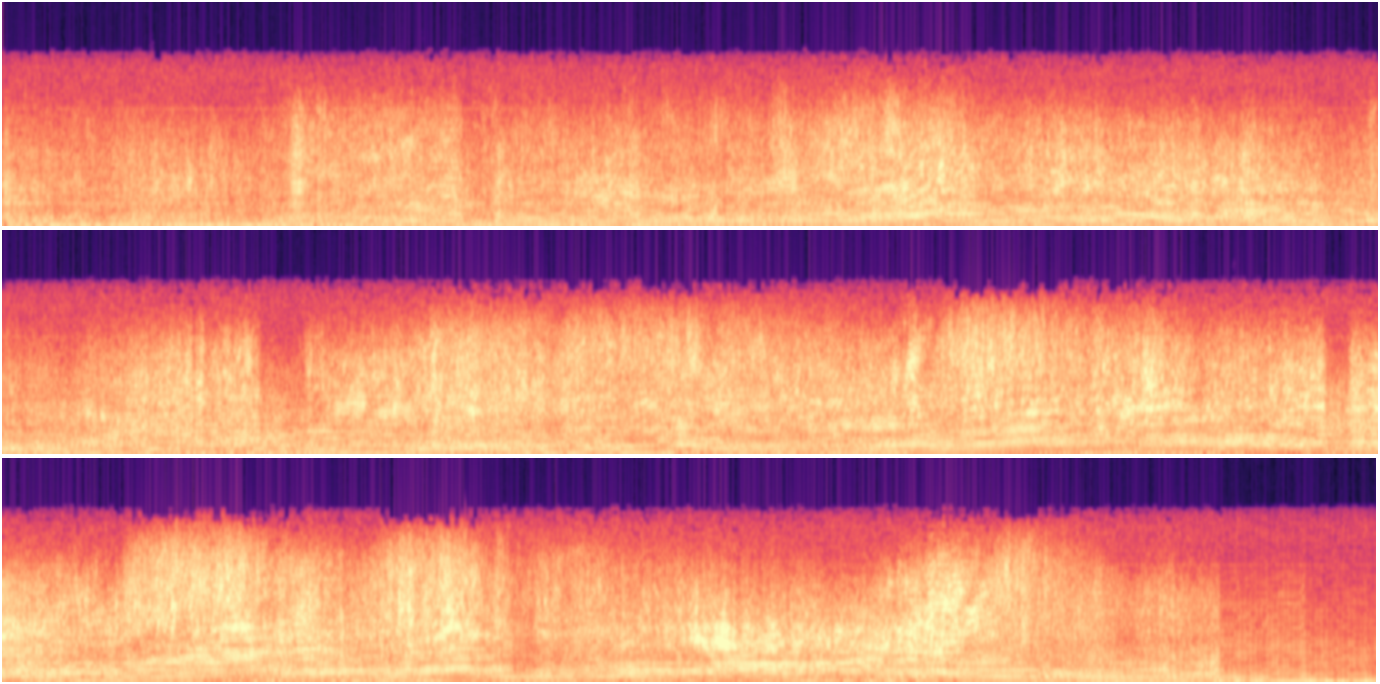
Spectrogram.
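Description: Racing touring-car engines running hard at full throttle. The engine note climbs steadily and drops back again and again as the cars change gear.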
